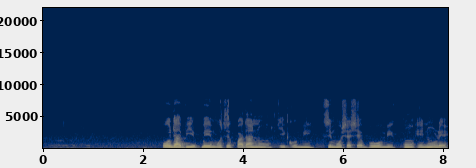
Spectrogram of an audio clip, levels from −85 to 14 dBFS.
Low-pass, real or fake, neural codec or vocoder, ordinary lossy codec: none; real; none; none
